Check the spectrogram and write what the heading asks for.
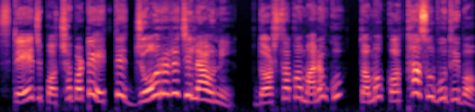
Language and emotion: Odia, angry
